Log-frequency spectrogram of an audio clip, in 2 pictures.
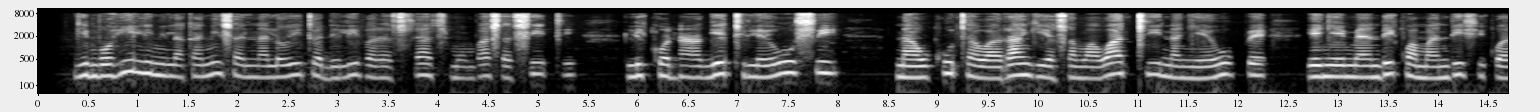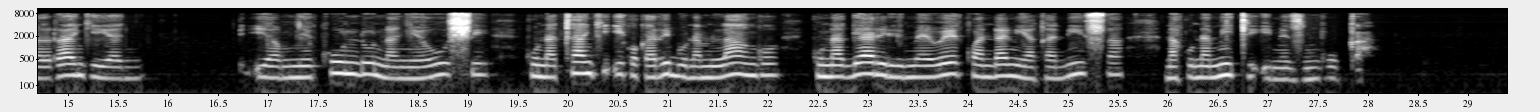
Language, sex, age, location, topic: Swahili, female, 25-35, Mombasa, government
